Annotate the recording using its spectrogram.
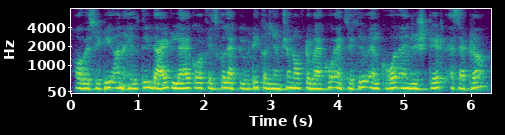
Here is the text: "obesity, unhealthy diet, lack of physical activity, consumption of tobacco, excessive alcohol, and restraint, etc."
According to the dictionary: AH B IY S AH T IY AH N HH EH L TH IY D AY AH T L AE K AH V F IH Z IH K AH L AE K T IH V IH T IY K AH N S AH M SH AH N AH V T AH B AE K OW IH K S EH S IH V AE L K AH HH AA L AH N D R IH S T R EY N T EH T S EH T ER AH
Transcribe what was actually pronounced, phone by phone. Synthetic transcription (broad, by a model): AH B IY S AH T IY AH N HH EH L T IY D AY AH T L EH K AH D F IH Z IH K AH L AE K T IH V IH T IY K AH N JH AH M SH AH N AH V T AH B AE K OW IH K S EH S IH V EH L K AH HH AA L AH N D R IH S T R EY T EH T S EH T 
